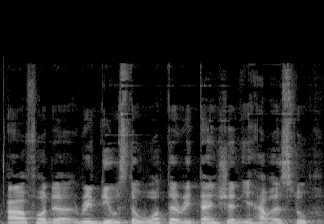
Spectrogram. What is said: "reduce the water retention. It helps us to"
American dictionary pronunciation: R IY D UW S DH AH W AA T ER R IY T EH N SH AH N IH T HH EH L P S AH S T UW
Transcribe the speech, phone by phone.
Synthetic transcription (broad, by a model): R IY D UW S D AH W AA T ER R IY T EH N SH AH N IH T HH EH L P AH S T UW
